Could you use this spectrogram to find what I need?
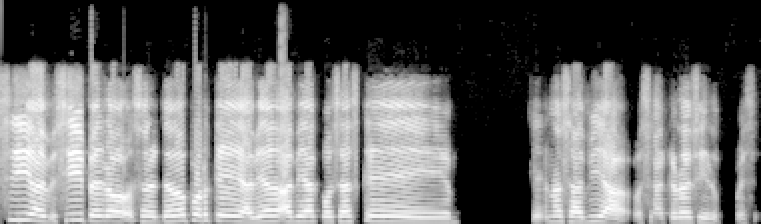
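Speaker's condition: Down syndrome; early intervention in childhood with speech therapy and early stimulation; interviewed by telephone

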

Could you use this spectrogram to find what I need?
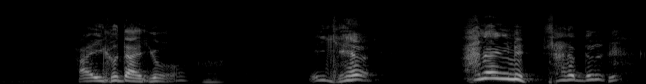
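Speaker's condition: Cerebral palsy; bent body

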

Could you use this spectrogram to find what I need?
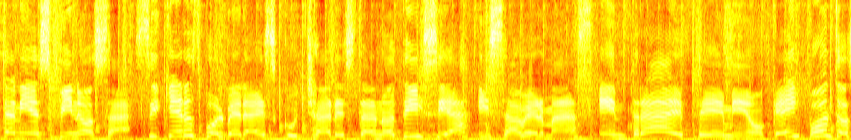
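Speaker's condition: No condition

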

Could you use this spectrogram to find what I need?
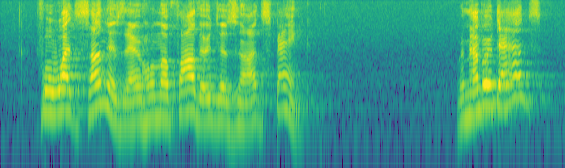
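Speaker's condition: ALS (Lou Gehrig's disease); speech may sound drunk to newcomers

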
